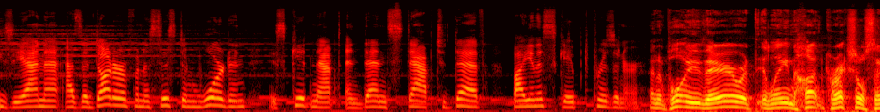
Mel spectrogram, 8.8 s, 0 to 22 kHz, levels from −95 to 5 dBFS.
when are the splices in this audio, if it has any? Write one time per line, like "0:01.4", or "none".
0:06.6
